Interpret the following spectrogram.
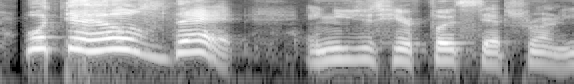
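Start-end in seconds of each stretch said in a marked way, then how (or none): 0.1-1.2 high, loud, startled shout from upstairs; startled yell. Retold or imitated. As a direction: yell it out of the dark, spooked. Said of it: "you hear out of nowhere".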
